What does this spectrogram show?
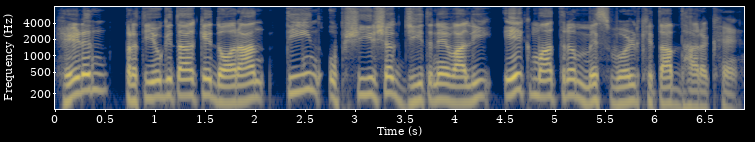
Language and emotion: Hindi, neutral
